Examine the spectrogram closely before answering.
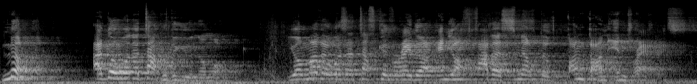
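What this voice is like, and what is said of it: Outrageous put-on villain accent. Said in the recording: “this outrageous Sith accent”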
